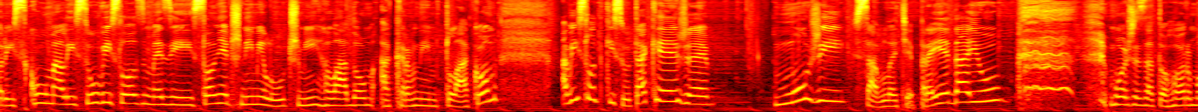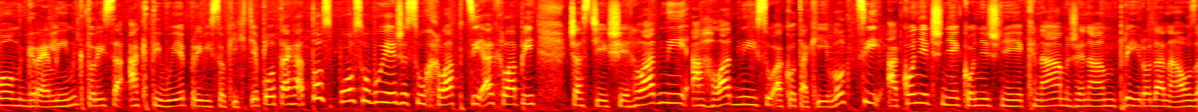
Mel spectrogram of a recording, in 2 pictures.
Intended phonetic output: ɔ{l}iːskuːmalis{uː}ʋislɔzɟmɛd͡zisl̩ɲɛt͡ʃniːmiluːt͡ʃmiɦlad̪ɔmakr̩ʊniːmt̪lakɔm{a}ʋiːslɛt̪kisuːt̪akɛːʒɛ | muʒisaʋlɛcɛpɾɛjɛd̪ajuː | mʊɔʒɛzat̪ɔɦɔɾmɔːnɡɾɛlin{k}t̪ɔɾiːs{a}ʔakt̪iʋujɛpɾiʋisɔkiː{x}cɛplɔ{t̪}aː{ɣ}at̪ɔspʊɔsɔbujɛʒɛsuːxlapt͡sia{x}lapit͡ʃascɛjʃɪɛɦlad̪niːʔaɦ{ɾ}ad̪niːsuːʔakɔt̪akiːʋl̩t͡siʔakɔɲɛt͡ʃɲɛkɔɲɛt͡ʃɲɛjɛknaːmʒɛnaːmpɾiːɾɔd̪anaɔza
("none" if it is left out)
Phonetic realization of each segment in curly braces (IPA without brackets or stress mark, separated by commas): ɾ, uː, a, k, a, x, t̪, ɣ, x, l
